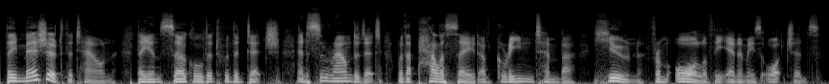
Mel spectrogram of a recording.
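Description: A man hosting and narrating a scripted history piece, with measured, emphatic storytelling. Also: mid-range voice, dry recording. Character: commanding victorious pharaoh addressing his army. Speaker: podcast host and narrator.

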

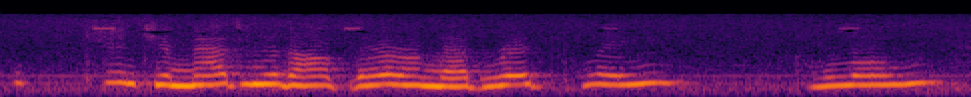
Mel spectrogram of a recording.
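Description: A haunted, anxious wife, played by a woman in a vintage radio play. Her voice sits high and she speaks with halting, dramatic intensity. The old recording is dull, with a layer of background noise. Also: natural voice. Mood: distraught. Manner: fraught, dramatic, halting delivery.

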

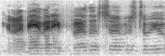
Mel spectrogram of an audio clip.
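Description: A man's voice: high voice, fairly even intonation, quick pace, sharp tone, smooth. An actor playing a helpful male investigator reporting formally over the telephone in a 1950s radio drama. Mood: businesslike, helpful. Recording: dull old radio recording.

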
